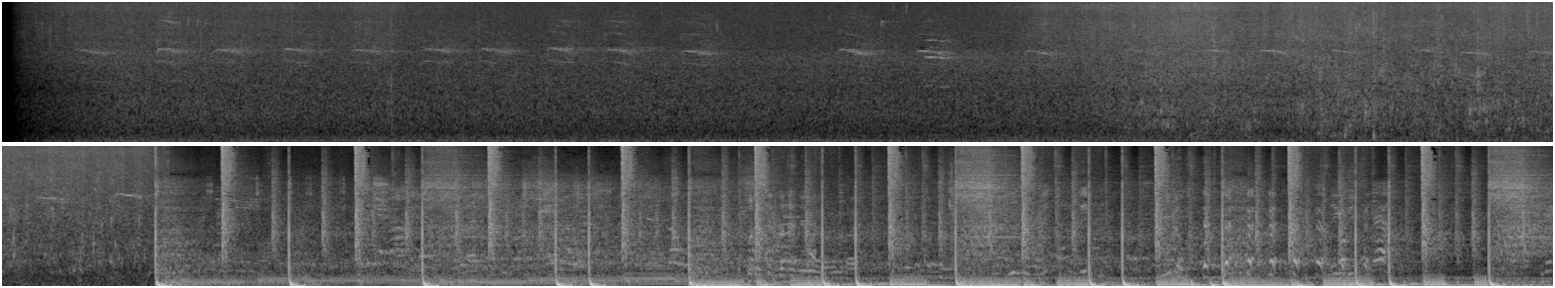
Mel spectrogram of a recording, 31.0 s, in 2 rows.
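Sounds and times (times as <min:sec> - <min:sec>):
steady hiss of wind or water: 0:00.1 - 0:17.1
bird chirping: 0:08.4 - 0:10.6, 0:11.9 - 0:17.1.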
